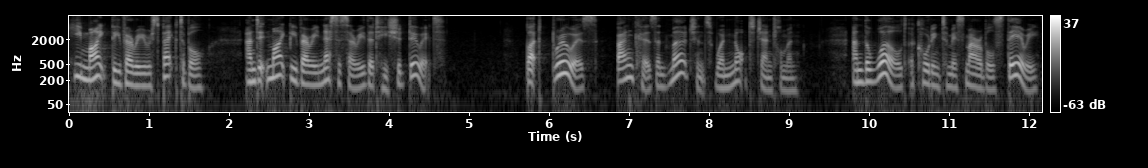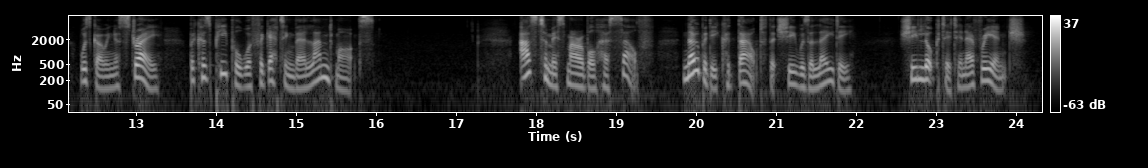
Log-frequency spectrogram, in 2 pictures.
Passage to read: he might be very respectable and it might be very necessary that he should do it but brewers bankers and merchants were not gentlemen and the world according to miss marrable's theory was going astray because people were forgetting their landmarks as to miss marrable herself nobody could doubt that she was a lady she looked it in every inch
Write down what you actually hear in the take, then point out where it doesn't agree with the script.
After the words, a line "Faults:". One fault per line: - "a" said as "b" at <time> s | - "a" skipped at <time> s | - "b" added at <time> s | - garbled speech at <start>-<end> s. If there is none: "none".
he might be very respectable and it might be very necessary that he should do it but brewers bankers and merchants were not gentlemen and the world according to miss marrable's theory was going astray because people were forgetting their landmarks as to miss marrable herself nobody could doubt that she was a lady she looked it in every inch
Faults:
none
